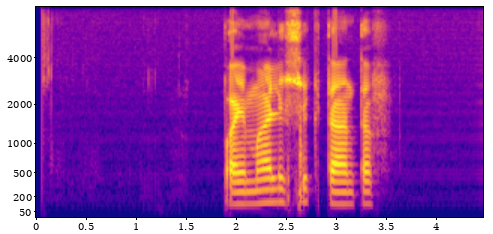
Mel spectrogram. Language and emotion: Russian, neutral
